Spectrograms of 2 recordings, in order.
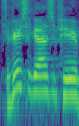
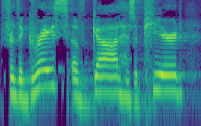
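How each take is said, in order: First: The word grace is not emphasized. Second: The word grace is emphasized.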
